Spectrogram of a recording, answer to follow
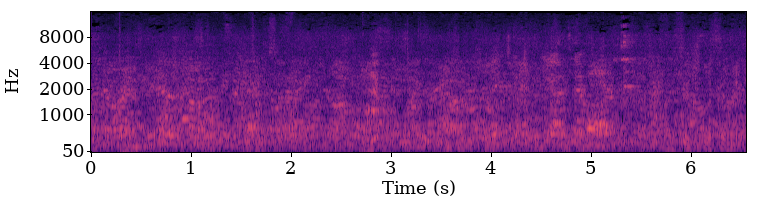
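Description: Busy restaurant dining room: many voices chattering and overlapping, with nearby conversation at the table.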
